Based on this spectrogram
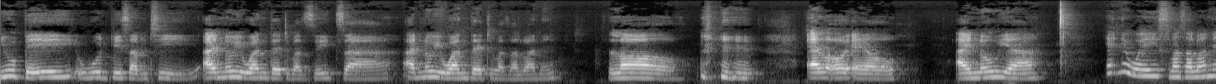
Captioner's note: laughs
